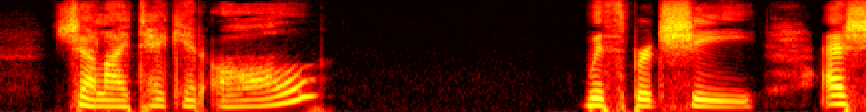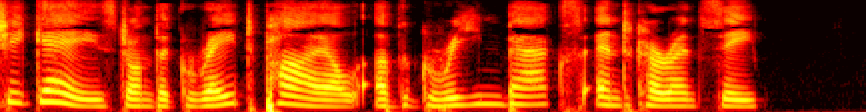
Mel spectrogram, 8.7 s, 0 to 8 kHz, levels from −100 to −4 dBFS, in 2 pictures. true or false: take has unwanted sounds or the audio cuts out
false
